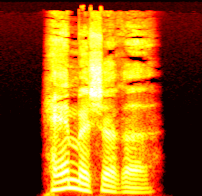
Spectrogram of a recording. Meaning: inflection of hämisch: 1. strong/mixed nominative/accusative feminine singular comparative degree 2. strong nominative/accusative plural comparative degree
- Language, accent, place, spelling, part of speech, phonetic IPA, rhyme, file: German, Germany, Berlin, hämischere, adjective, [ˈhɛːmɪʃəʁə], -ɛːmɪʃəʁə, De-hämischere.ogg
